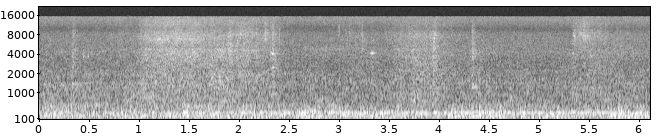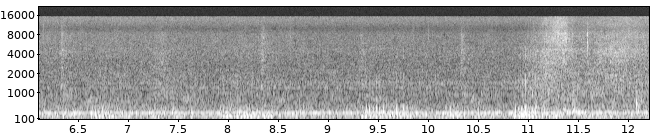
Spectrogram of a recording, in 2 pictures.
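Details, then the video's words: A tortoiseshell office cat in Minnesota purrs softly and steadily in winter while kneading a warm stocking cap, a low continuous rumble with a gentle pulsing rhythm. "Tortie the Office Cat Purring"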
